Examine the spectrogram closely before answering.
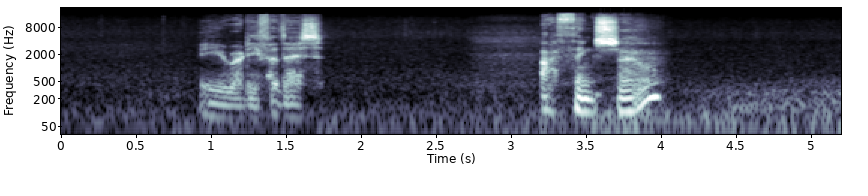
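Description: A young man answers quietly.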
